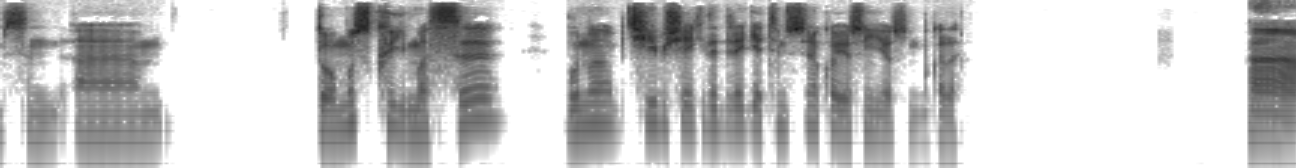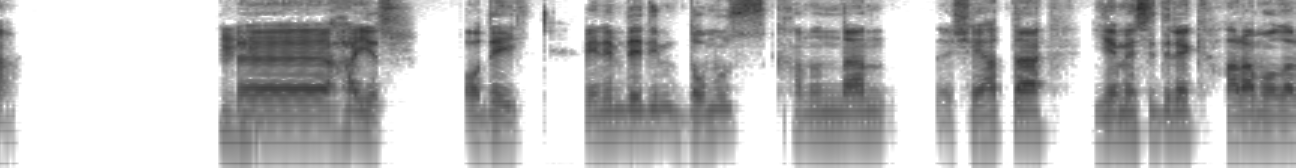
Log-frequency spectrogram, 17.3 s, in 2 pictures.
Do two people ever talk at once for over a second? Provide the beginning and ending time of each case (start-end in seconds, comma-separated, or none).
none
